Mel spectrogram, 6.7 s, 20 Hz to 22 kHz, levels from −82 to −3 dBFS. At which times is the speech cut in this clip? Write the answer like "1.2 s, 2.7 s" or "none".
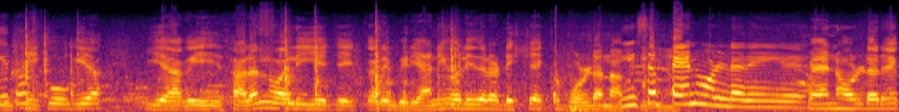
4.2 s

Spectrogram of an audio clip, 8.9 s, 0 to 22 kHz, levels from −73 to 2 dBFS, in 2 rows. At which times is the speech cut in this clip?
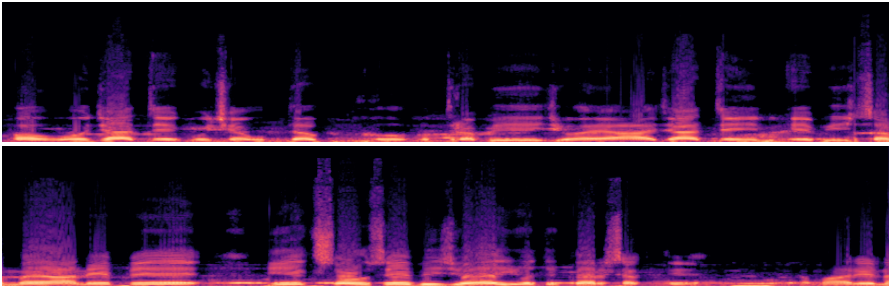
4.3 s

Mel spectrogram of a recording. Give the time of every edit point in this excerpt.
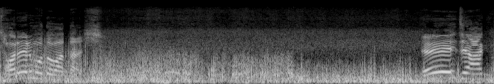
3.9 s

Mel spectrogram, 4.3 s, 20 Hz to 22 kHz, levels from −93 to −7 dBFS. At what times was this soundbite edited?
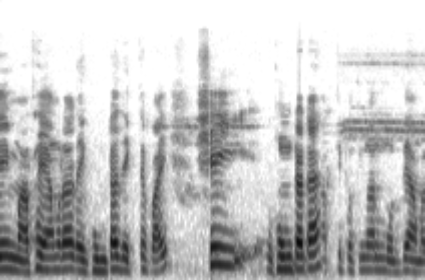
0.8 s, 3.3 s

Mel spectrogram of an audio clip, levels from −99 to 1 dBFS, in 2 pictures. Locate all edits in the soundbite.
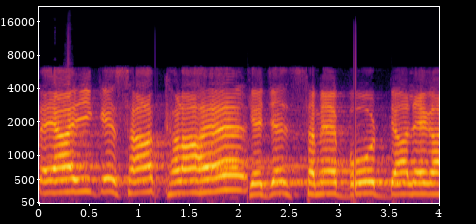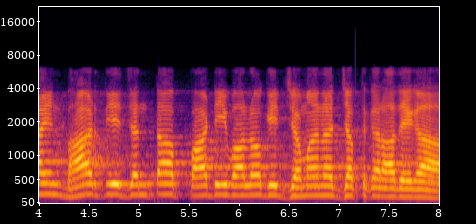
2.1 s

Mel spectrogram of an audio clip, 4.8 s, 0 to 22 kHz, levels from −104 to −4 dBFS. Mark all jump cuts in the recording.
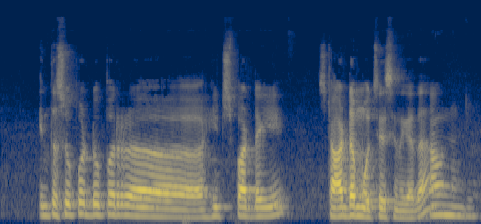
none

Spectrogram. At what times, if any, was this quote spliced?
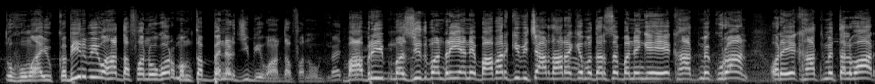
3.3 s

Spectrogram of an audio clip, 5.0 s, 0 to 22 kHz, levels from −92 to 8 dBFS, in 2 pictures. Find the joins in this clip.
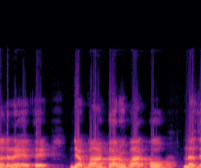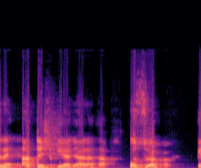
none

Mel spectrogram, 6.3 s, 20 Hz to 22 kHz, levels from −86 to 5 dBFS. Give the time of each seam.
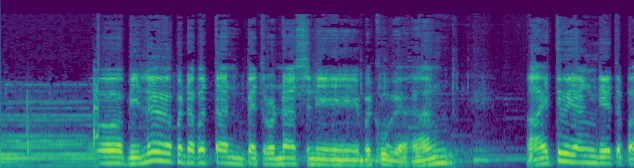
1.0 s

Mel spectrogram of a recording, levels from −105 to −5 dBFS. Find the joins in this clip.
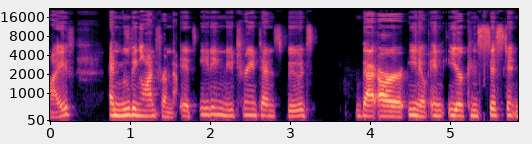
1.6 s

